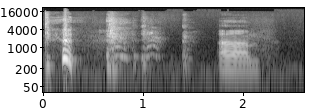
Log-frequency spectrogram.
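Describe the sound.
A sharp, close cough bursts out at the start, followed by a few smaller raspy throat sounds and a short voiced hum, with brief quiet gaps between them.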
